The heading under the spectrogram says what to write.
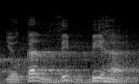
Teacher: Yukadzibu biha, ini baknya ketemu bak boleh dibaca idgham.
